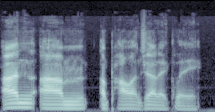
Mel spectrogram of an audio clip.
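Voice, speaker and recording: Easygoing low-voiced male podcast host. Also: moderate pace, clear, resonant tone, no echo, lo-fi sound. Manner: easygoing, agreeable, backchannels often. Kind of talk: casual interview chat.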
